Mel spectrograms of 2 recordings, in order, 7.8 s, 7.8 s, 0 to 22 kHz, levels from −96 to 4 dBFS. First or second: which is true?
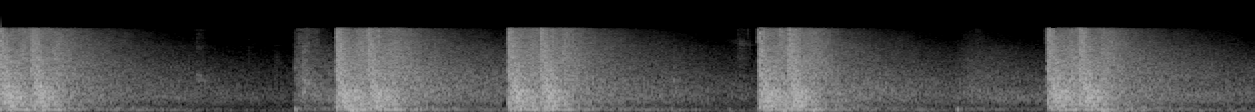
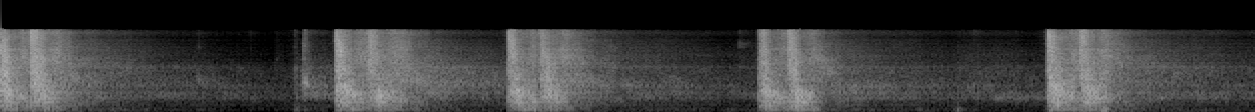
first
